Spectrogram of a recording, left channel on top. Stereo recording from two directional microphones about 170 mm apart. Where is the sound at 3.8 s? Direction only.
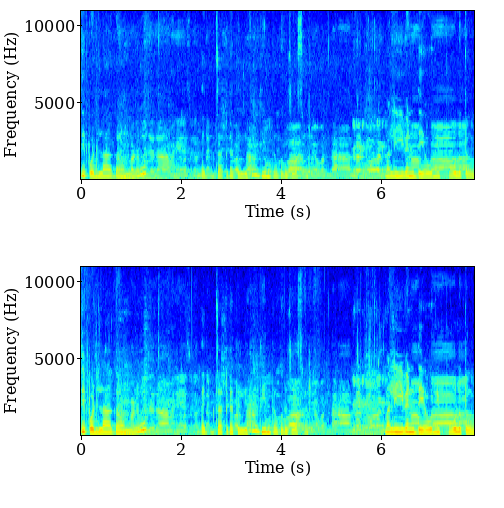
5° right (ahead or behind).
